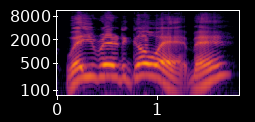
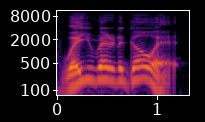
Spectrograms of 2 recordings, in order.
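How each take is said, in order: First: Much higher and louder, scoffing; loud mocking laugh-edged question; loud incredulous. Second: Pitched up, scoffing question; mock him for having nowhere to go; incredulous teasing; mocking disbelief. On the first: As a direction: really hammer the disbelief. Repeats louder, laughing disbelief. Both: Real, not acted.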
